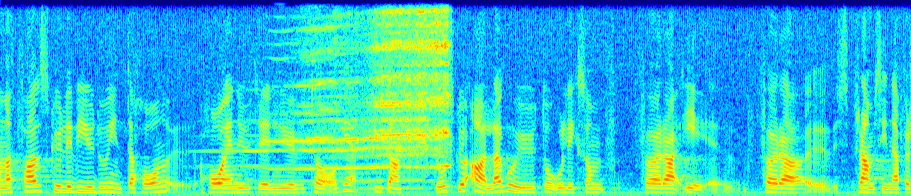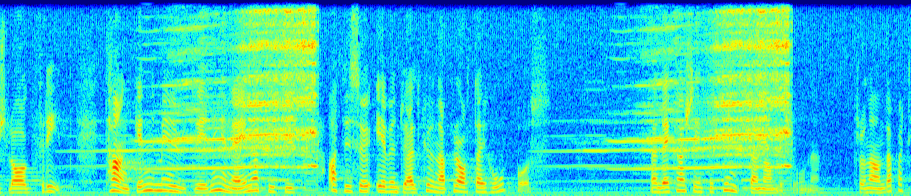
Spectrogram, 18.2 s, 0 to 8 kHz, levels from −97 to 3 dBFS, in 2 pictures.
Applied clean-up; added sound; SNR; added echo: none; Screech; 2 dB; none.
